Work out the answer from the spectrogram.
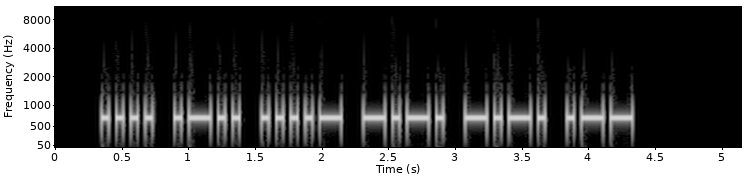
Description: Morse code, heard as a keyed tone, about 22 wpm, 700 Hz. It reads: HL4CCW
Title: DXCC-100 Call Signs - 6 Characters - Repeated 3x - 22wpm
